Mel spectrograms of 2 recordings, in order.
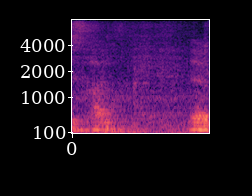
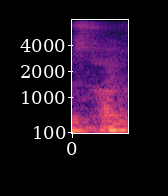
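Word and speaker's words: Streit: C'est un Américain qui s'appelle Clarence Stride, c'était d'origine allemande, je le prononcer Stride.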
